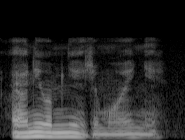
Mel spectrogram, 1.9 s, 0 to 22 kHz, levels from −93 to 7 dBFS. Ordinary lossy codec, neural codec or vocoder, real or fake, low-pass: none; none; real; 7.2 kHz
